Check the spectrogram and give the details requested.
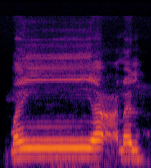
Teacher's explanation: Lebur dengung. Nunnya dilebur ke ya, tapi masih tersisa dengung.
